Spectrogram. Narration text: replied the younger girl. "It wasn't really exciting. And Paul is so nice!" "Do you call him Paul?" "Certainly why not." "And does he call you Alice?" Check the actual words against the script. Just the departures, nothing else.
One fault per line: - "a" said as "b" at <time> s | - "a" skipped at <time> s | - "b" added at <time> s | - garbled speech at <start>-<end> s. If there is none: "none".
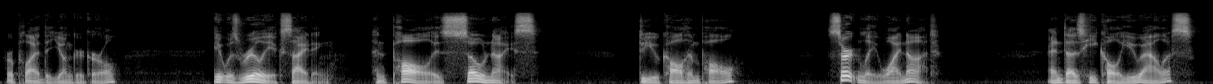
- "wasn't" said as "was" at 2.2 s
